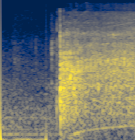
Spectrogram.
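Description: A power tool grinding down metal workbench parts in a garage shop, a short burst where the tool spins up, then a sustained bright whining grind against the metal.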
